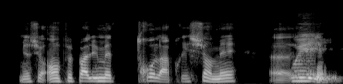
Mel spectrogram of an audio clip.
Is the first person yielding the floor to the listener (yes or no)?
no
